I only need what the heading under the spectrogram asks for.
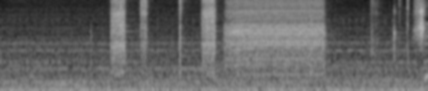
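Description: Short mechanical whirs of a small security camera motor zooming in and out, several brief bursts and then a longer sustained whine, fairly quiet over a low background rumble.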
